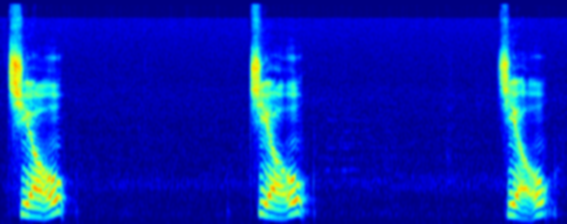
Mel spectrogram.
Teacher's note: number 9 is the third tone down up tone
